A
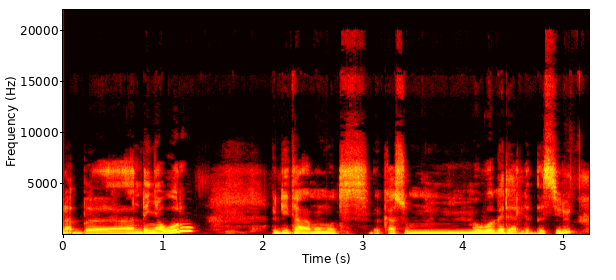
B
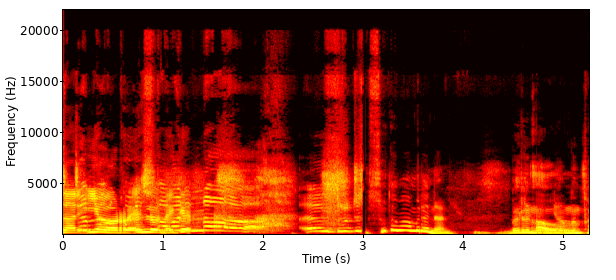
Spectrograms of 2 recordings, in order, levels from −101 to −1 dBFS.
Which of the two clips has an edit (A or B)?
B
